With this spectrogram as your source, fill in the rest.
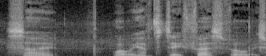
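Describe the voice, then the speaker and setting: A man's very deep, low pitch with vocal fry and very wide pitch swings, plus audible room echo. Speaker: software reviewer. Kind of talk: tutorial. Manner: soft-spoken; halting.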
